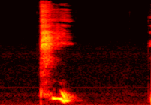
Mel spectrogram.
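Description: Speech only: a single spoken Thai word, 'thîi' (ที่), with a breathy start and a falling pitch.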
